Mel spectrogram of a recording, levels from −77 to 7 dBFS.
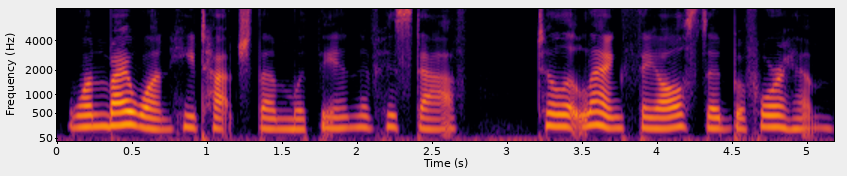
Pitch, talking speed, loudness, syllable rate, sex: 210 Hz, 230 wpm, -19 LUFS, 5.4 syllables/s, female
